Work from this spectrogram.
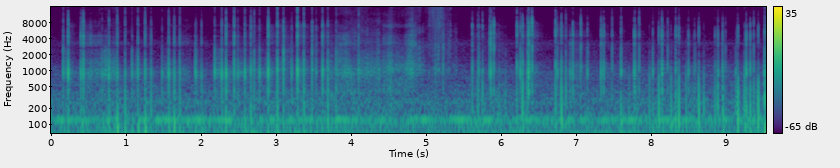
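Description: Long nails scratch and tap the solid wooden back and handle of a hand-sized wooden paddle hairbrush with pin bristles. Quick, dry, crackly clicks rise out of a soft scratching texture over a steady low hum. The taps come in uneven bursts and die away almost instantly.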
